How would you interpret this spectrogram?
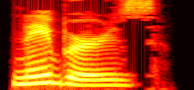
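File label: "neighbors", British English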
